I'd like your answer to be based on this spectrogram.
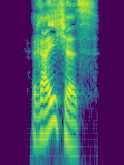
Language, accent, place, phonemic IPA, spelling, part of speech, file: German, Germany, Berlin, /ˈʁaɪ̯çəs/, Reiches, noun, De-Reiches.ogg
- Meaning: genitive singular of Reich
